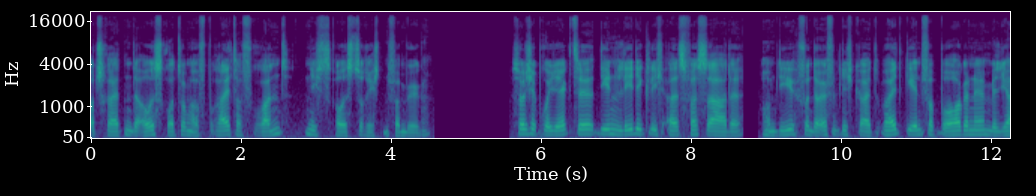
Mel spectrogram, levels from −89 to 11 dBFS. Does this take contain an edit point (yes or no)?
no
